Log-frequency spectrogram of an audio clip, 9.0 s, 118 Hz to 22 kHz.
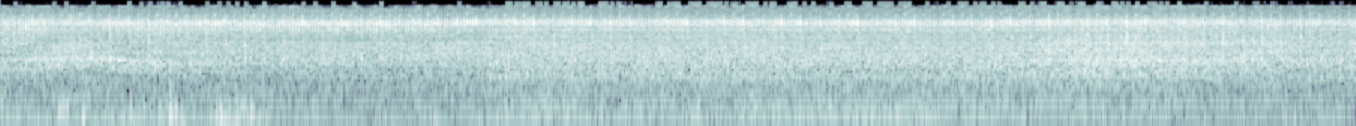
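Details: BMW E91 330i N52B30 petrol six at idle, engine shaking: irregular low thump under strong hiss; cylinder 6 misfire code, occurs at low fuel tank level, unchanged after new Bosch spark plugs.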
